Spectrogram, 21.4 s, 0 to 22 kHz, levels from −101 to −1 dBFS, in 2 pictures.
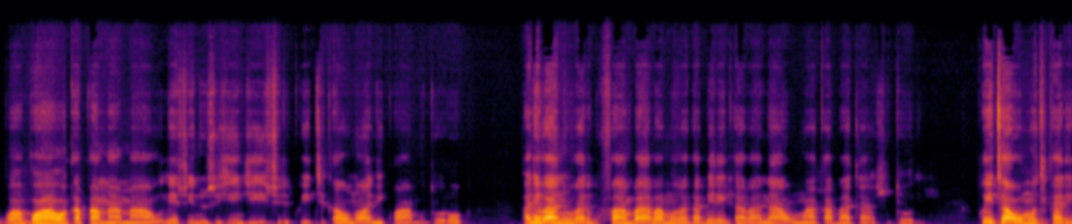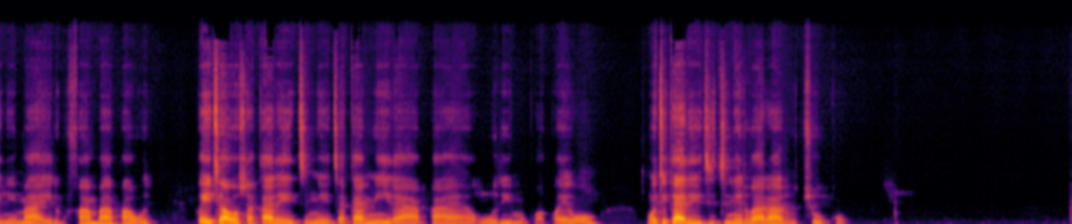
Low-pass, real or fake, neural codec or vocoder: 19.8 kHz; fake; codec, 44.1 kHz, 7.8 kbps, DAC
